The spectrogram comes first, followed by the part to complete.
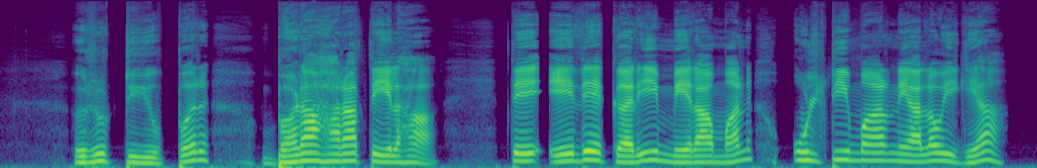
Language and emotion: Dogri, disgusted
